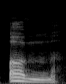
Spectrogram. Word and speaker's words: homme: But then O is here, we've got this H letter. Remember, H is not pronounced, okay? So you've got the sound of O at the beginning of this word, okay?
